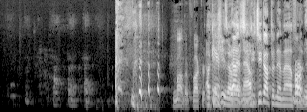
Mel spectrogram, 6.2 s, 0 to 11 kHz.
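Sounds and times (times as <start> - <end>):
dog whimpering when petting stops: 0.1 - 2.1
laughter: 1.1 - 3.4
speech: 2.6 - 6.1.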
